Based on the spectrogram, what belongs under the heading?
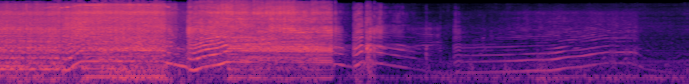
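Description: Hatchback drag car launching hard at high revs, its engine note dipping at two quick gear changes in the first three seconds. About five seconds in it turns much quieter and is heard pulling up through the gears again, the pitch rising and then dropping at each shift.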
